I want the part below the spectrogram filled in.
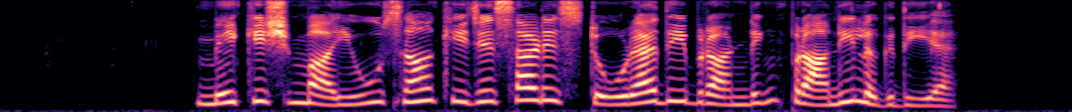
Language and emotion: Dogri, sad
